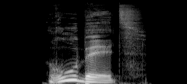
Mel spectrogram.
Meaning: genitive singular of Rubel
- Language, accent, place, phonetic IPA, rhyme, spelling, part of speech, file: German, Germany, Berlin, [ˈʁuːbl̩s], -uːbl̩s, Rubels, noun, De-Rubels.ogg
